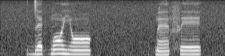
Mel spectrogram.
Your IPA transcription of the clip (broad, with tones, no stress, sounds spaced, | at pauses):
d ɛ˧ ɡ͡b ɔ̃˦ j ɔ̃˧ | k͡p ɛ̃˨ f e˧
